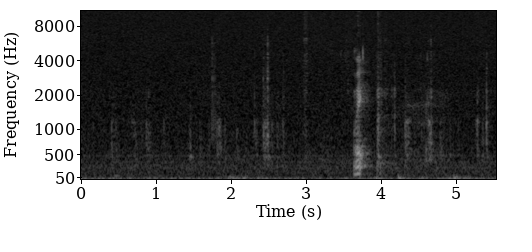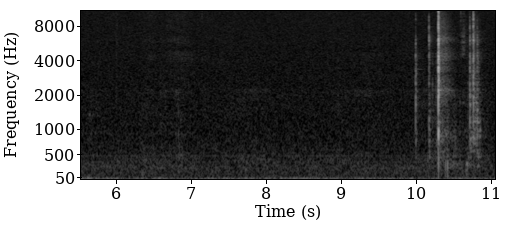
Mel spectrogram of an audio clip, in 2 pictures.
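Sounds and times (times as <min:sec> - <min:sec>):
small parts clicking and tapping: 0:00.1 - 0:03.1, 0:03.9 - 0:06.1, 0:10.0 - 0:11.0.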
